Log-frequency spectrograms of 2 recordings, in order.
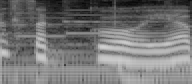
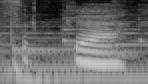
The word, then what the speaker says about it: sego: pertama yaitu sego jamblang anak ini membacanya sekoya bukan segar nah seko jamblang ini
